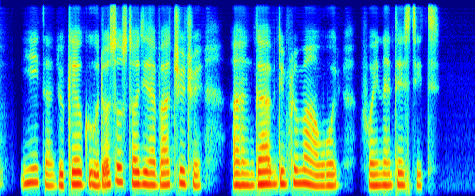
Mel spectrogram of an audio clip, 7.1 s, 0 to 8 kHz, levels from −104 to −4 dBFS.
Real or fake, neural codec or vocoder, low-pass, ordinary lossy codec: fake; codec, 16 kHz, about 1 kbps, DyCAST, with the encoder's durations; 7.2 kHz; none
